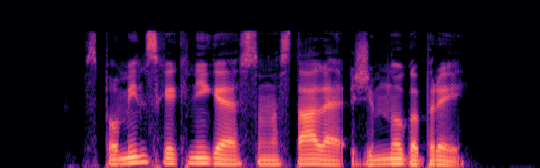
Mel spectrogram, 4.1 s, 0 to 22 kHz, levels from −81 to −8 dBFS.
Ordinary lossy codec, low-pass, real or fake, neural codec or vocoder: none; 9.9 kHz; real; none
